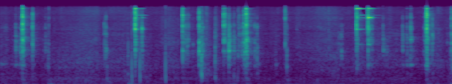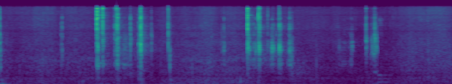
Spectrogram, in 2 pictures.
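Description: Irregular metallic clicks and clinks of an open-end wrench on a nut and bolt, mixed with handling knocks on the wooden mount, as the rotary tool's mount is loosened to lower its grinding stone. The rotary tool is not running.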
